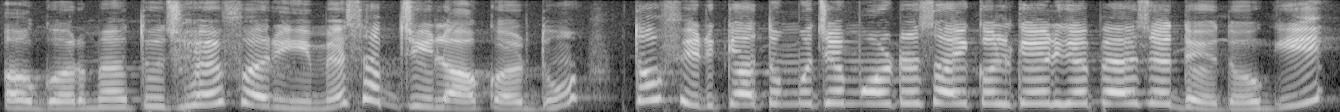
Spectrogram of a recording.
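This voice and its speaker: Woman voicing a sly, slow-talking male crow. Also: high voice, big pitch swings. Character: lazy, sly, boastful male crow husband and thief.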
